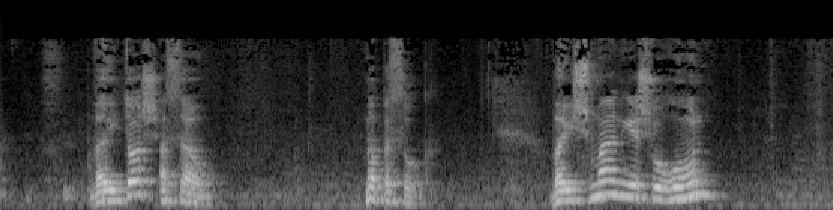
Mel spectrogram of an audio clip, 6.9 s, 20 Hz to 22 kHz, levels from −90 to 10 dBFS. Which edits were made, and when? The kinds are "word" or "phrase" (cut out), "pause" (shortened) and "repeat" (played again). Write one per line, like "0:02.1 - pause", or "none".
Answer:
0:01.3 - word
0:03.1 - word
